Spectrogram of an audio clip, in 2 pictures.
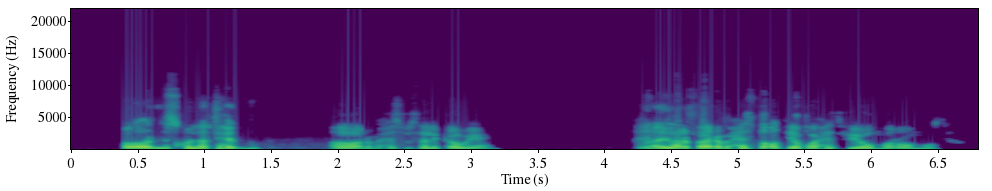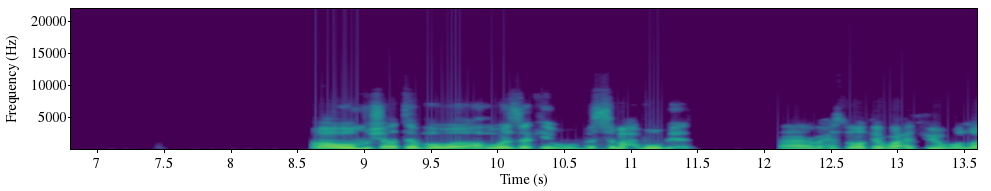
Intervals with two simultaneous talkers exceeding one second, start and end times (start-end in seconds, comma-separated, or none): none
